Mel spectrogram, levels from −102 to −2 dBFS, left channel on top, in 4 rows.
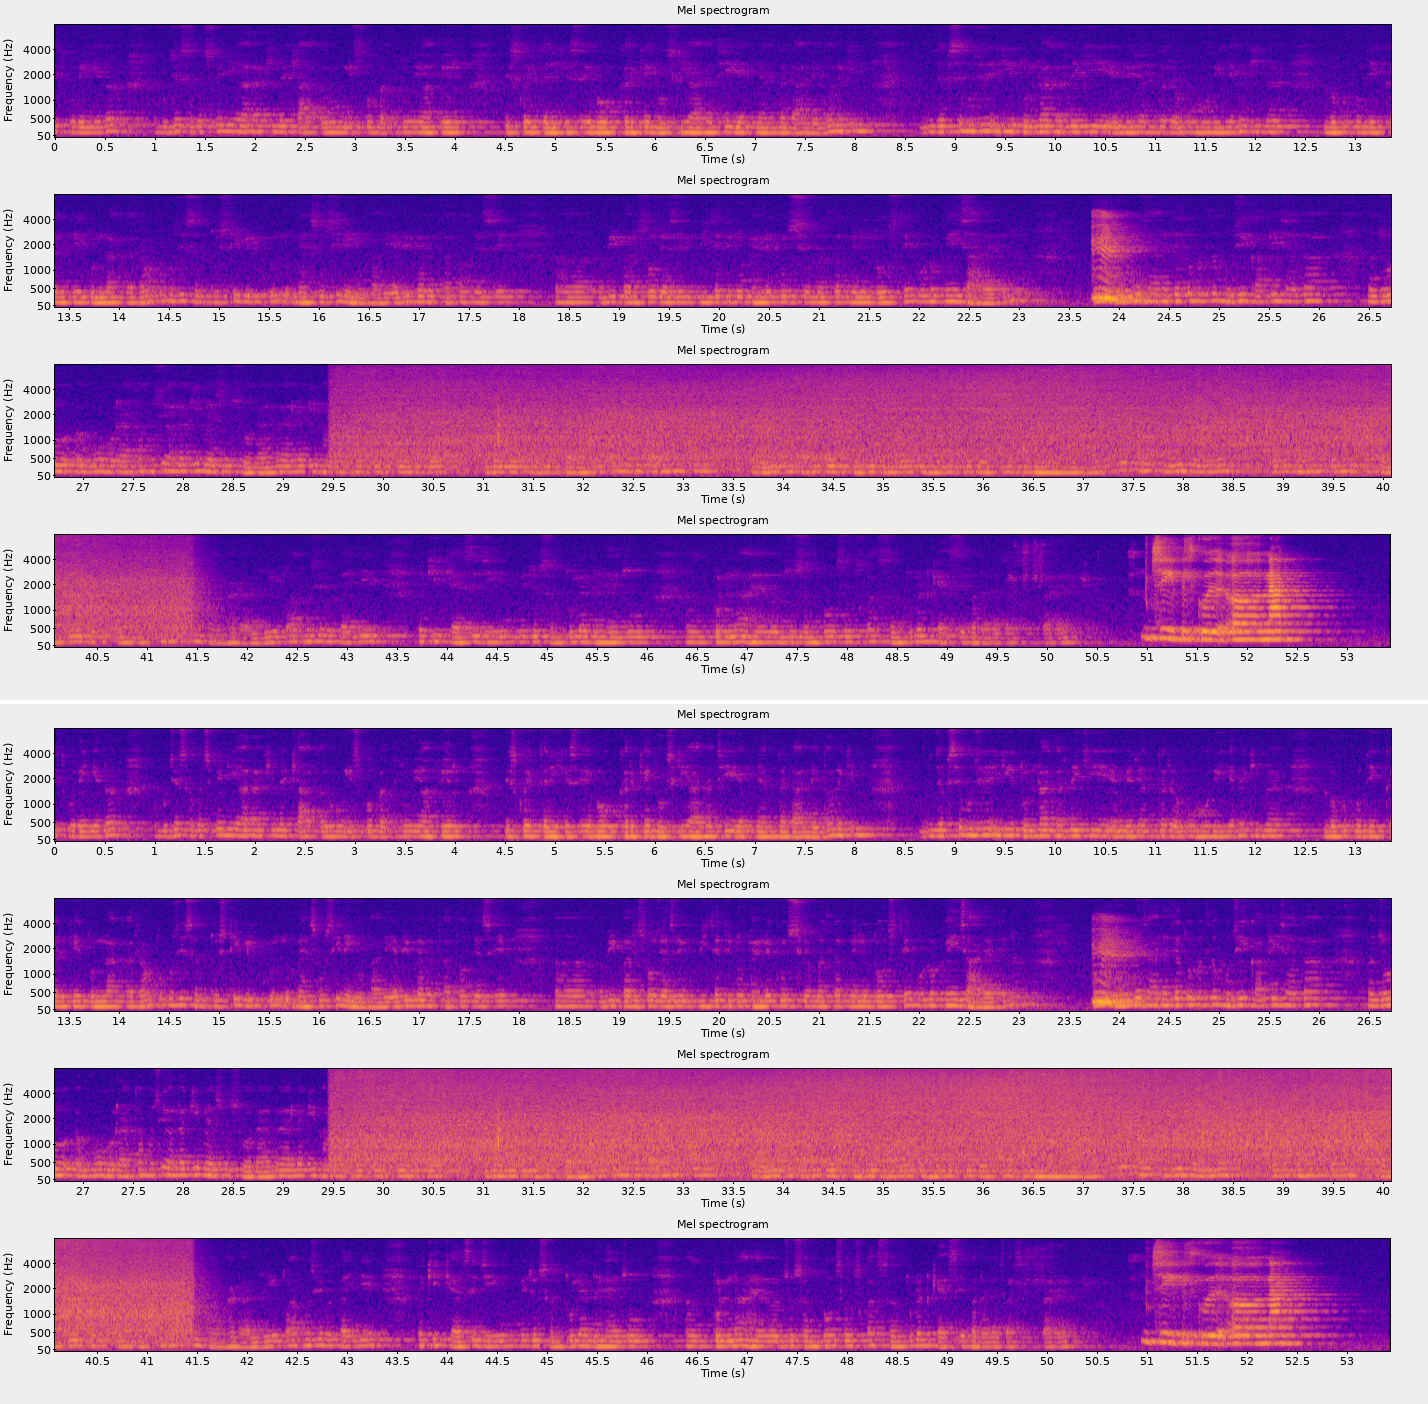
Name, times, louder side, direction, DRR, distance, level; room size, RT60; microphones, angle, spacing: voice 1, 0.0-23.3 23.7-50.2, right 1 dB, 45° right, 4 dB, 0.9 m, -37 dB
voice 2, 23.7-24.1 50.9-52.4, left 2 dB, 55° left, 3 dB, 1.4 m, -27 dB
sound 1, 29.5-41.5, right 5 dB, 25° right, 0.3 m, -35 dB
8.9 x 7.0 x 6.0 m, 1.2 s
head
